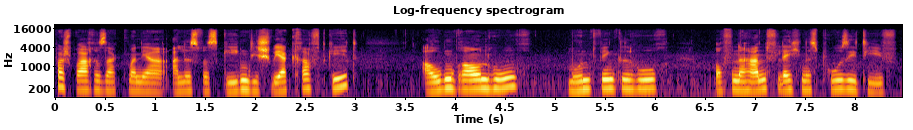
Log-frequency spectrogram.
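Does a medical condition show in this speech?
No.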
